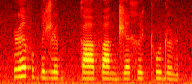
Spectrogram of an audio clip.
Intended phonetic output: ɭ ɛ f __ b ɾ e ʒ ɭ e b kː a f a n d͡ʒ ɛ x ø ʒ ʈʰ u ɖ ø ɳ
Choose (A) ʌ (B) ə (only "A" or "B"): B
